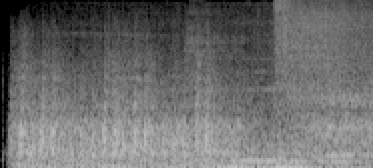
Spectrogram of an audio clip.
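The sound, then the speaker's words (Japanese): A train on the Chuo Main Line pulls into Kobuchizawa station in Yamanashi, with a steady, loud rumble and clickety-clack of wheels on rails that turns brighter and hissier for the last second. “こちら山梨県中央本線駅小淵沢に到着しました”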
